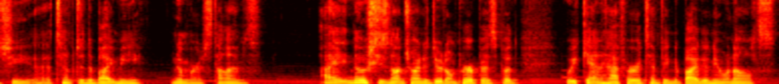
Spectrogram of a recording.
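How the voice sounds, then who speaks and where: A man's voice: medium pitch, vocal fry, close to an everyday voice. A man voicing an eccentric, curious woman scientist who rambles with fillers, in a fan story reading.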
